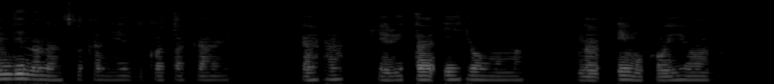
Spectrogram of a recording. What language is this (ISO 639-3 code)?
ibo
